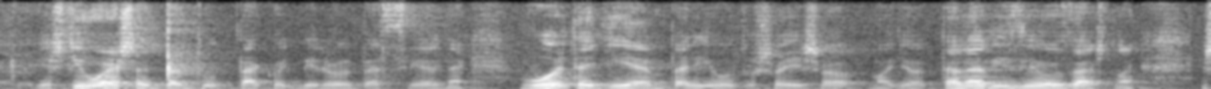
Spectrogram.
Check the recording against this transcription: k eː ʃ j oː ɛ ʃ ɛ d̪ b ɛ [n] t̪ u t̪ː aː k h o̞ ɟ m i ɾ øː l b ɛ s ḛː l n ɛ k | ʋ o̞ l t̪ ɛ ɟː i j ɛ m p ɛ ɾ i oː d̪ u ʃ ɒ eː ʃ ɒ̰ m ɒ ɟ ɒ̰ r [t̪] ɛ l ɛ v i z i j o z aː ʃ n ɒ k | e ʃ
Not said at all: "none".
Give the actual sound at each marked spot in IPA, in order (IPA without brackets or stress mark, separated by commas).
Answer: n, t̪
